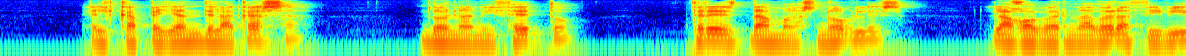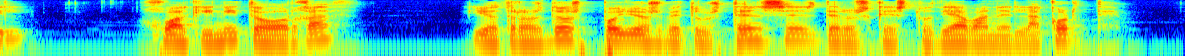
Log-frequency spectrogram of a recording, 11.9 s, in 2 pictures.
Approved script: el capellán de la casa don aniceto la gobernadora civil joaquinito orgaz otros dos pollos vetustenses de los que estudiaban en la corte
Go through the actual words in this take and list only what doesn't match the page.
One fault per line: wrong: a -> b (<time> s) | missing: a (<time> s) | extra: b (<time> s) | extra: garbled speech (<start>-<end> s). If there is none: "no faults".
extra: tres damas nobles (3.4 s)
extra: y (8.3 s)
